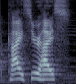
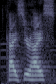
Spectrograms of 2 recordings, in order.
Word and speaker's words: Kaj Sierhuis: testing out today uh kai sir heist kaiser heist is how you pronounce it uh just like that announcer there that you may have heard but kaiser heist is this correct chat i have a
